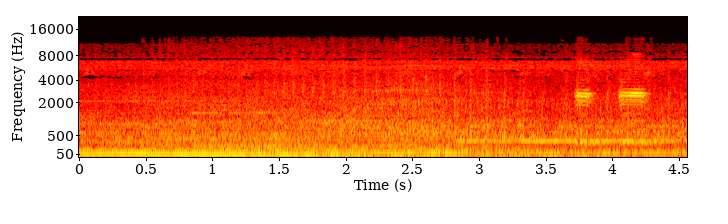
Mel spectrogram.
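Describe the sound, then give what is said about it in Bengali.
A Fiat car rumbles low and steady as it pulls up outside a gate, then its horn gives two short, bright honks near the end. “একটা গাড়ি থামলো আমাদের গেটের বাইরে, ফিয়াটের horn, চেনা শব্দ।”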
